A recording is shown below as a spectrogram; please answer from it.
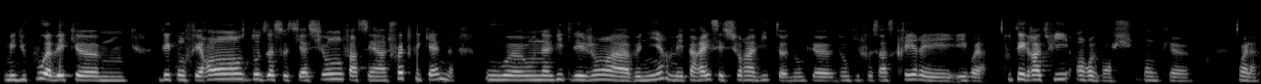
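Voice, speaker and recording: A woman, an animal sanctuary co-founder, answering interview questions in a halting, hesitant way with many pauses. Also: mid-range voice, steady tone, no echo. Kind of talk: casual radio interview answers.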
